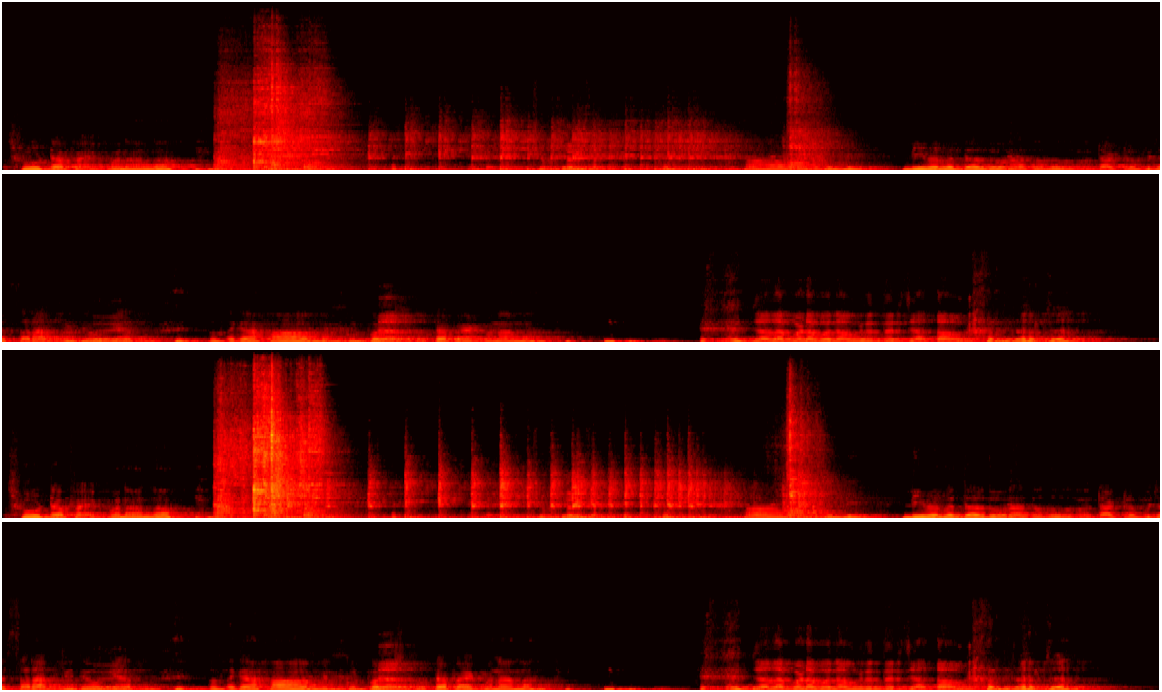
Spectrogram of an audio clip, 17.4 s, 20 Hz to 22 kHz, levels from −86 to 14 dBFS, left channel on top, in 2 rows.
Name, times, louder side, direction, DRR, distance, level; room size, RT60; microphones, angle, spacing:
voice 1, 0.0-1.6 3.6-4.4 5.0-6.5 6.8-9.9 10.2-12.7 15.8-16.8, right 1 dB, 30° right, 4 dB, 2.1 m, -42 dB
Dishes pots and pans, 1.6-6.3, right 7 dB, 60° right, 3.0 m, -39 dB
voice 2, 4.0-4.7 7.9-8.2 8.6-8.7 9.0-10.1 11.2-11.8 12.7-12.8 13.2-16.1, equal, 5° right, 2 dB, 3.4 m, -46 dB
27.5 x 18.5 x 8.8 m, 1.1 s
head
